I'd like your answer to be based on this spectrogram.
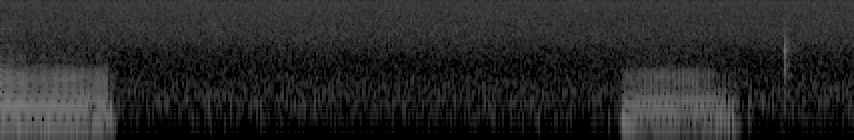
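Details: Snoring during sleep: two short, buzzing, vibrating snores separated by several seconds of quiet breathing; the sleeper suspects it may be part of a sleep problem.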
